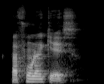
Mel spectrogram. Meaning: at full throttle, pedal to the metal, hell-for-leather (at full speed)
- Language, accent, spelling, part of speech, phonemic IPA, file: French, France, à fond la caisse, adverb, /a fɔ̃ la kɛs/, LL-Q150 (fra)-à fond la caisse.wav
